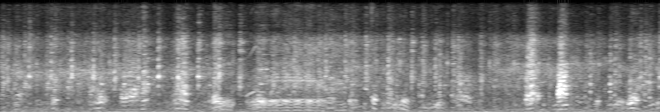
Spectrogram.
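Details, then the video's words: Three baby little egrets at the nest bite at their mother to be fed, uttering rasping, squawking calls in uneven bursts, with a brief drawn-out tone midway and sharper notes toward the end, amid background hiss. "little egr Three baby birds bite their mother to feed"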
